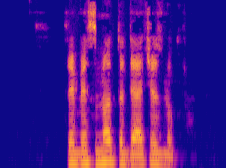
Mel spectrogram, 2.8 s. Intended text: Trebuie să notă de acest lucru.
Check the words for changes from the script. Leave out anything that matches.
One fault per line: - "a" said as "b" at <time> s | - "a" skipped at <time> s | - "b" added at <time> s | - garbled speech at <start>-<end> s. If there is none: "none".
none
